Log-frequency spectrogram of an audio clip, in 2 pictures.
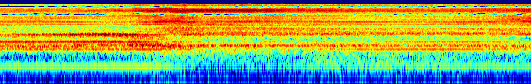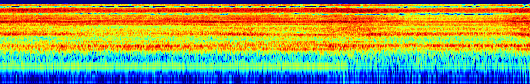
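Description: Small handheld hair dryer running steadily, a blowing rush with a motor whine that grows fainter about two seconds in and stronger again near the end.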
